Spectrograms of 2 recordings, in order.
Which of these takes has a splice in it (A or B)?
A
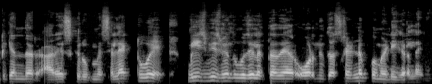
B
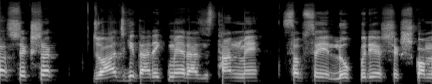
A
